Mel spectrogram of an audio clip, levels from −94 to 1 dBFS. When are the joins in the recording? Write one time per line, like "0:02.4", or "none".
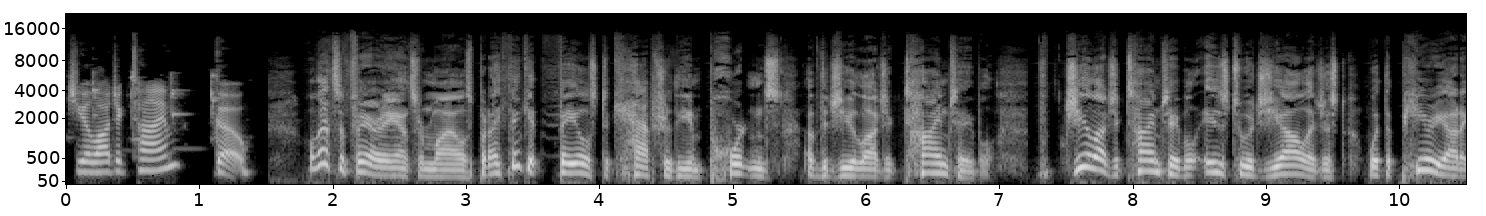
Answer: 0:01.5
0:07.2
